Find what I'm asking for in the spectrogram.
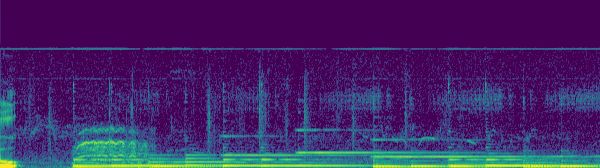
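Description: A horse gives a loud, close whinny lasting under a second, followed by sustained tonal ringing and faint bell-like tinkling in a quiet setting.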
